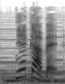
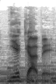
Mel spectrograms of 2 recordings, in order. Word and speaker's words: 月鴿仔: 捏嘎贝。捏嘎贝 OK?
